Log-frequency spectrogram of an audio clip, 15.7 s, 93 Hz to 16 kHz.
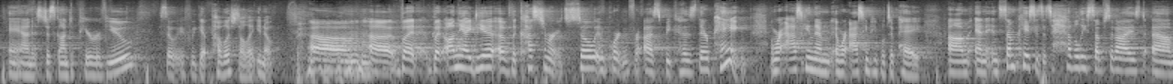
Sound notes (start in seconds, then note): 4.0 people laughing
